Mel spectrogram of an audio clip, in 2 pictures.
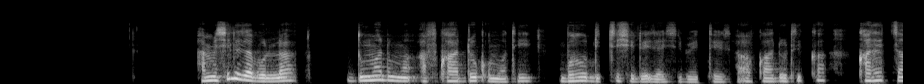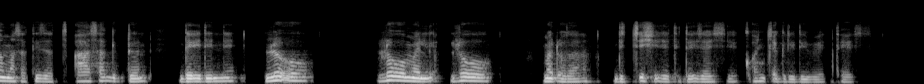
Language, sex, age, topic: Gamo, male, 18-24, agriculture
